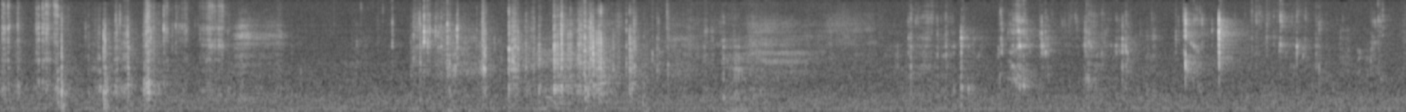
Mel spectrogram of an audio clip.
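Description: A person biting into and chewing a crunchy breaded, deep-fried chicken wing (McDonald's Mighty Wing), with crisp crunches in bunches, the thickest run about four to six seconds in, then scattered chewing noises.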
